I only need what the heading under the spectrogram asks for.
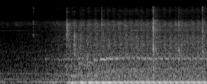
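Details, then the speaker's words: Yamaha NMAX V2 scooter, after overhaul for a noisy ticking engine knock (cylinder block, piston, rings, valve seals and crankshaft replaced), fires up and settles into a steady, even low putter with no knocking or rattle; quiet again. "Ah, balik na sa tahimik na buhay si paps. So, balik na sa tahimik na buhay. So, ito yung tunog niyang motor."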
